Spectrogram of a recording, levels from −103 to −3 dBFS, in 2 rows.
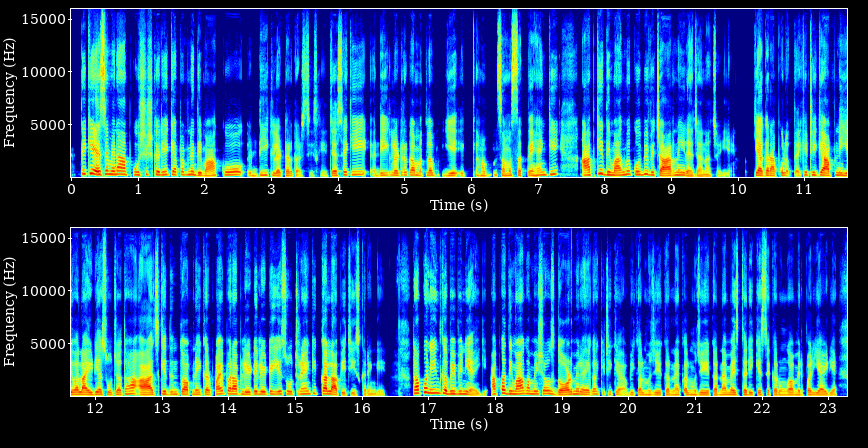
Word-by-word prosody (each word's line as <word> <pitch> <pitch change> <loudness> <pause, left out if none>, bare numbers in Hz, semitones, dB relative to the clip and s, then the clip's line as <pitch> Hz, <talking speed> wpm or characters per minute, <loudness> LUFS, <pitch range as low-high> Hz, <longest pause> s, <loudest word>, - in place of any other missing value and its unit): देखिए, 355 +2 +3
ऐसे 305 +1 +6
में 305 - +3
ना 320 - +5
आप 295 - +1
कोशिश 265 +2 -4
करिए 275 -1 +1
कि 285 - -1
आप 275 0 -3
अपने 275 +1 -1
दिमाग 205 -5 0
को 250 0 -1 0.3
डि-क्लटर 185 -1 -4
कर - - -7
सिस - - -18
के। - - -19
जैसे 195 +6 0
कि 280 +2 -6
डि-क्लटर 220 +3 -4
का 230 -1 +1
मतलब 220 +1 -3
ये, 195 +2 -2
एक 200 +1 -11
हम 190 +2 -8
समझ 200 0 -3
सकते 210 -1 -4
हैं 255 +4 -2
कि 310 +5 -3 0.5
आपके 370 0 +1
दिमाग 220 -1 +3
में 315 +2 -1
कोई 280 -1 0
भी 325 +4 0
विचार 200 -3 +5
नहीं 235 -1 -1
रह 165 -3 -2
जाना 145 -1 -7
चाहिए। - - -17 0.3
कि 230 - +2
अगर 215 0 +3
आपको 200 +3 -1
लगता 200 -3 -7
है - - -9
कि 250 - -5
ठीक 240 0 -3
है, 225 - +8
आपने 210 +3 +4
ये 205 -1 0
वाला 210 0 +4
आइडिया 200 +2 +2
सोचा 200 -1 -3
था 260 +3 +2
आज 190 +1 +5
के - - +3
दिन, 220 0 -6
तो 225 - +2
आप 215 0 +2
नहीं 205 0 -3
कर 205 0 0
पाए। 250 +3 +3
पर 260 - +4
आप 245 -2 +4
लेटे-लेटे 230 +2 0
ये 240 +1 -1
सोच 230 -3 -5
रहे 245 +2 -2
हैं 260 - -2
कि 300 - -8
कल 255 -2 +7
आप 195 -4 +6
ये 170 - -4
चीज़ 165 -1 -9
करेंगे। - - -10 0.4
तो 310 - +6
आपको 325 +6 +5
नींद 340 -2 +1
कभी 270 -2 +5
भी 260 +1 -1
नहीं 245 - +1
आएगी। 180 +4 -9
आपका 285 +7 +4
दिमाग 260 +2 +5
हमेशा 255 +1 0
उस 275 -4 -2
दौड़ 200 +2 +5
में 245 +1 0
रहेगा 215 +1 -2
कि 240 - -12
ठीक 220 -1 -11
है, 210 - -5
अभी 185 +1 -9
कल 185 -2 -5
मुझे 180 0 -7
ये 175 - -3
करना 170 +1 -4
है, - - -4
कल 185 -1 -2
मुझे 180 -1 -5
ये 175 - -1
करना 175 +2 -2
है। 195 - -3
मैं 195 - +1
इस 190 - -5
तरीके 185 -1 -2
से 190 +1 -7
करूँगा, 175 0 -3
मेरे 180 0 -6
पर 185 -1 -2
ये 175 +1 -3
आइडिया 165 0 -4
है। - - -20
220 Hz, 285 wpm, -23 LUFS, 190-250 Hz, 0.5 s, है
